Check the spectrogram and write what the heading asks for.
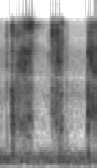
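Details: Paroxysmal whooping cough (pertussis) in an infected child: three sharp coughs in quick succession, part of a coughing fit.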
